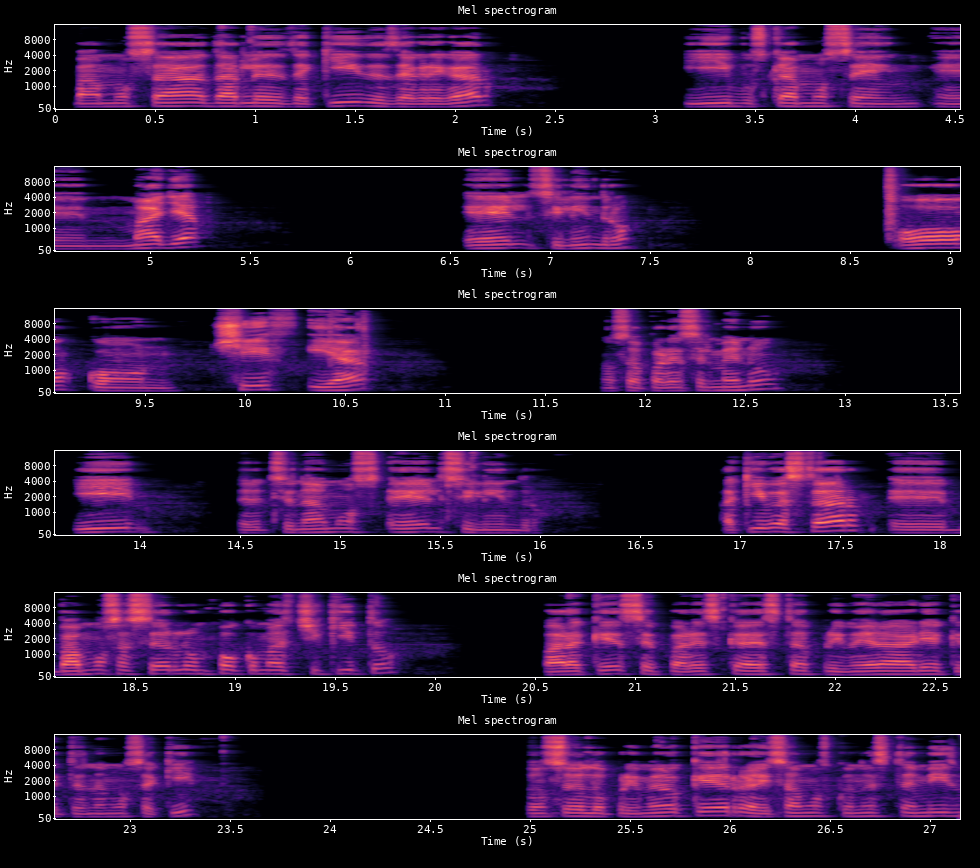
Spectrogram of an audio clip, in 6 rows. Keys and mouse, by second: 0.8-8.2 drag, 8.6 Escape, 10.4 shift+a, 17.3-18.4 middle drag, 25.0-27.1 middle drag.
